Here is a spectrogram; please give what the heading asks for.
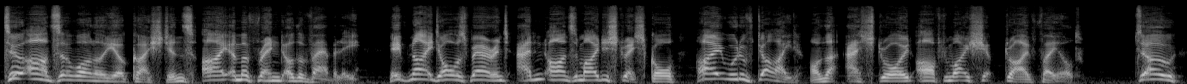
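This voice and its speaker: A cold, mysterious hooded avenger, calm and cutting, as a male narrator puts the figure on. The voice sits raised and gravelly, with lively swings of pitch in a dry, close reading. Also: dry recording, full character voice.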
